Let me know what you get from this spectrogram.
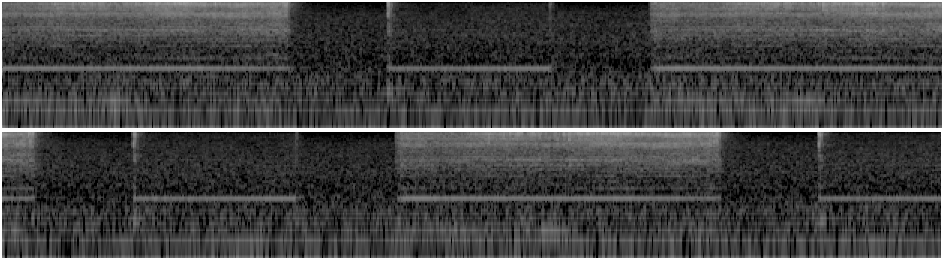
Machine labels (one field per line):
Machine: slide rail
